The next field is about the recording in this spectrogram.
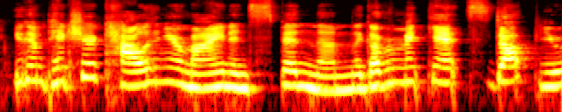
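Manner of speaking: plain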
